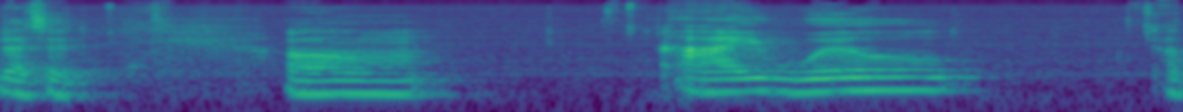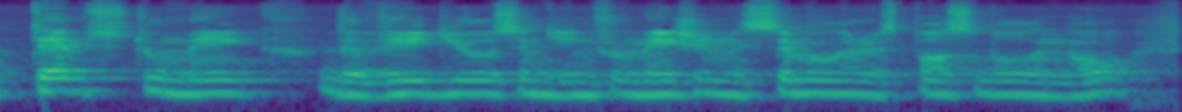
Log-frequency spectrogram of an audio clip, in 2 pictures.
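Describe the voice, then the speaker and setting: With a Bulgarian accent, a man speaks in a fairly high, monotone, flat voice at a fairly slow pace amid audible room echo. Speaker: YouTuber. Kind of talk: personal vlog monologue. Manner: halting, many fillers and restarts.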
